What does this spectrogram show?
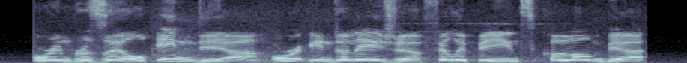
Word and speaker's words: Indonesia: We do not use the long A like day and say, we use the long E like green beans. Indonesia. Neezh, that's the stressed syllable.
